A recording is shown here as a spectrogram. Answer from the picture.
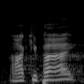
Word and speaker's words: OccupAI: OccupAI, is that correct? Occupy, got it.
